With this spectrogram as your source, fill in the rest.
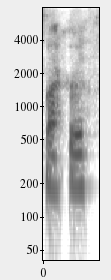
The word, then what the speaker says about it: Mackereth: Sometimes they pronounce like Mackereth, stuff like that. But like it's just Mackereth.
